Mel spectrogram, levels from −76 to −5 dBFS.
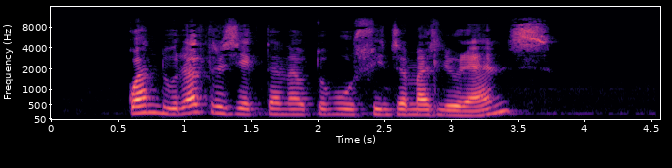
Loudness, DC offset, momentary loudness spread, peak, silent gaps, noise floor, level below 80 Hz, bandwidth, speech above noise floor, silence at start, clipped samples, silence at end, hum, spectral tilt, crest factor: -28 LUFS; under 0.1%; 8 LU; -8 dBFS; none; -70 dBFS; -82 dBFS; 11.5 kHz; 42 dB; 0.6 s; under 0.1%; 0.85 s; none; -3 dB/octave; 20 dB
